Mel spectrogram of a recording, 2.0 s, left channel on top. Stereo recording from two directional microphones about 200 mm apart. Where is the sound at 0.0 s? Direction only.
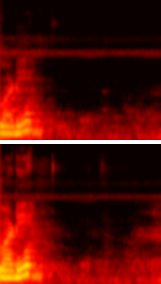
50° right (ahead or behind).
